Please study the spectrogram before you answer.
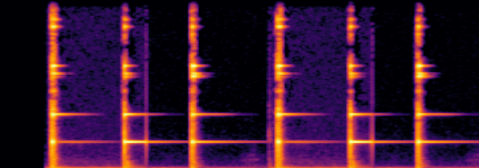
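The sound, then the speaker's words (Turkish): A metal spoon strikes an empty glass cup six times at an uneven pace. Each strike is a bright, high clink that rings briefly and then fades, with silence between the strikes. “Annesinin verdiği sütü yeni bitirmiş, bardağının içindeki kaşıkla oynamaya başlamıştı. Kaşık cam bardağa çarparken çıkan sese kulak verdi.”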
